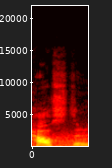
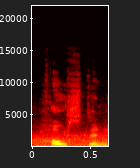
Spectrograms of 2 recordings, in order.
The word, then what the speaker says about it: Houston: have made it to the street that trips up all the tourists because they don't know how to pronounce it we are at Houston streets not Hosten Street not Houston Street but I forgive you if you say any of those pronunciations I remember a few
